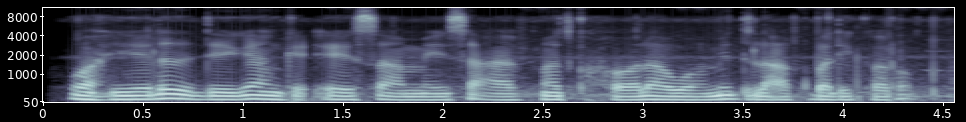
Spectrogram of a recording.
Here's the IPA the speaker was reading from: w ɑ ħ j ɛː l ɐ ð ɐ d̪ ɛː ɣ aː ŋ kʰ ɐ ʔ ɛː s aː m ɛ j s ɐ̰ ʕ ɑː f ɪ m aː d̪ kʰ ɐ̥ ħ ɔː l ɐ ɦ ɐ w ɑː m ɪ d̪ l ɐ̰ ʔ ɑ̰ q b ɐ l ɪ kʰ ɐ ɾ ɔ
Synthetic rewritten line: w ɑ ħ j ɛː l ɐ ð ɐ d̪ ɛː ɣ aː ŋ kʰ ɐ ʔ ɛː s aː m ɛ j s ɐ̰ ʕ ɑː f ɪ m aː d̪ kʰ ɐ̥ ħ ɔː l ɐ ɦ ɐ w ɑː m ɪ d̪ l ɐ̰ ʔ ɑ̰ q b ɐ l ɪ kʰ ɐ ɾ ɔ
